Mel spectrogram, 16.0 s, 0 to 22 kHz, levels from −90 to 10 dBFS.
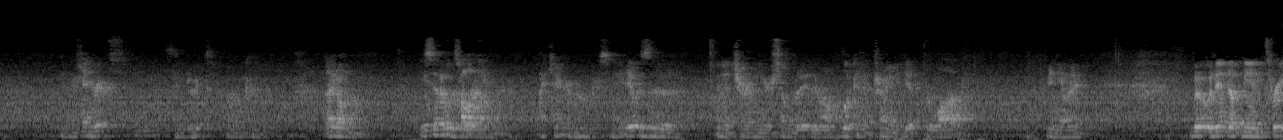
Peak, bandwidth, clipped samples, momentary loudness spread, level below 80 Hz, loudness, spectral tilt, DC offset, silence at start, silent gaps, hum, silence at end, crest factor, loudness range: -14 dBFS; 7 kHz; under 0.1%; 16 LU; -70 dBFS; -37 LUFS; -3 dB/octave; under 0.1%; 0 s; none; none; 0 s; 24 dB; 6 LU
